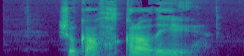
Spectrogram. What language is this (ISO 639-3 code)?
kab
